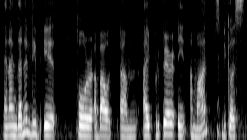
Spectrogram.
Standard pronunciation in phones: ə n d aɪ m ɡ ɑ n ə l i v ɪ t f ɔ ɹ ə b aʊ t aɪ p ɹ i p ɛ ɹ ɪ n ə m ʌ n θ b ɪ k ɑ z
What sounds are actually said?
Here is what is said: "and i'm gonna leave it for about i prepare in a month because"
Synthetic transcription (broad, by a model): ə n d aɪ m ɡ ɑ n ə l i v ɪ t f ɔ ɹ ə b aʊ t aɪ p ɹ i p ɛ ɹ ɪ n ə m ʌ n t b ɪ k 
